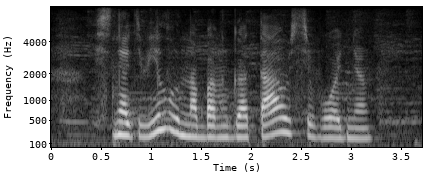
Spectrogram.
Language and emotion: Russian, neutral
